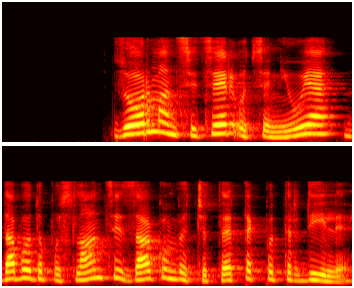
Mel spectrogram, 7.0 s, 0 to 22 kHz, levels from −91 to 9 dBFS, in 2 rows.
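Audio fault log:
1.10 to 1.14 s, packet loss on an ADPCM call: the speech drops into a hard-edged silent hole about 20 ms long, roughly one packet's worth, and comes back slightly distorted before settling. The decoder filled the lost stretch with silence, so its adaptive predictor and step size no longer matched the sender's and needed some tens of milliseconds to resynchronise. The surrounding G.722 wideband coding at 64 kbit/s carries faint or no codec damage.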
